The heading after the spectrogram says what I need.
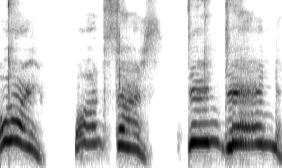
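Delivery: very loud, high, stretched-out calling voice. Luring the creatures into the traps in the game: calling out loudly. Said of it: "I guess I just call out".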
